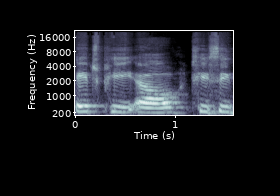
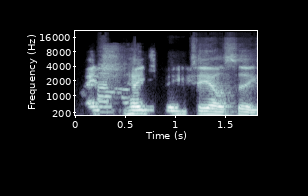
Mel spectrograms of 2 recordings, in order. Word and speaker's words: HPTLC: So it sounds like, though, liquids could be tested with HPLTC. Did I say it right this time? HPTLC.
